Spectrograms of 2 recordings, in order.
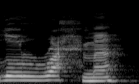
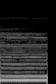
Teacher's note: واو ساکن سے پہلے پیش ہے واو مدہ بن رہی ہے. ذو الرحمہ را مشدد ہے جماؤ کے ساتھ ادا کیا جائے گا. ذال کو را کے ساتھ ملا کر پڑھا جائے گا.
